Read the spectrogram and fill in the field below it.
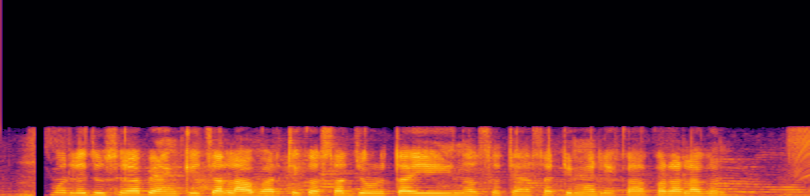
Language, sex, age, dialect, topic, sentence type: Marathi, female, 18-24, Varhadi, banking, question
